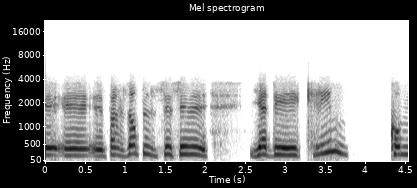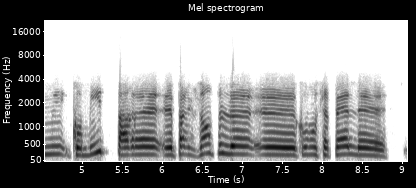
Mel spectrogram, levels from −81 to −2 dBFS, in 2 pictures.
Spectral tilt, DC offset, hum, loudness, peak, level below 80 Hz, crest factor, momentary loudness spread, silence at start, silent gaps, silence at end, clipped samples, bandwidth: -4.5 dB/octave; under 0.1%; none; -16 LUFS; 0 dBFS; -60 dBFS; 16 dB; 7 LU; 0 s; none; 0.3 s; under 0.1%; 4.2 kHz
